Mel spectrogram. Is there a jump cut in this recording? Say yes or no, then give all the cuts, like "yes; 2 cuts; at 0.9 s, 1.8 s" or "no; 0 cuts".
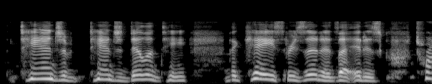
yes; 3 cuts; at 2.2 s, 2.8 s, 3.4 s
